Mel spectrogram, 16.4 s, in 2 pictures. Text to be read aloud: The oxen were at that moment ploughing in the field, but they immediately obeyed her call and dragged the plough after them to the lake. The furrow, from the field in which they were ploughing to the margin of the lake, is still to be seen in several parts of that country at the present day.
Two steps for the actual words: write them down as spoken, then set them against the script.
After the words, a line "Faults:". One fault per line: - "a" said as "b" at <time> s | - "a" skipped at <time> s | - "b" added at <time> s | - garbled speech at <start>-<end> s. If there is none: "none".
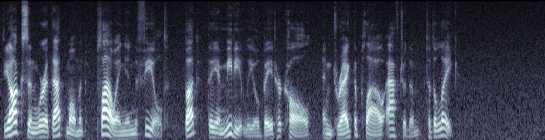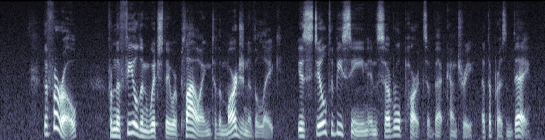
The oxen were at that moment ploughing in the field, but they immediately obeyed her call and dragged the plough after them to the lake. The furrow, from the field in which they were ploughing to the margin of the lake, is still to be seen in several parts of that country at the present day.
Faults:
none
